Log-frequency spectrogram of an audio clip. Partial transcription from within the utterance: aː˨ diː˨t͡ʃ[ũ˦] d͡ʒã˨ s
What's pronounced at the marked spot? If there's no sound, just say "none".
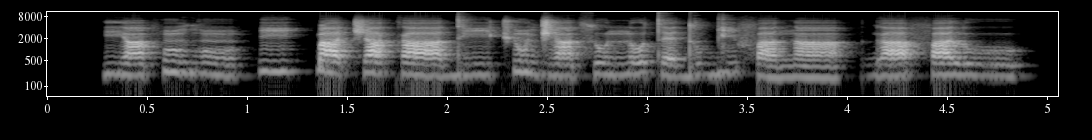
ũ˦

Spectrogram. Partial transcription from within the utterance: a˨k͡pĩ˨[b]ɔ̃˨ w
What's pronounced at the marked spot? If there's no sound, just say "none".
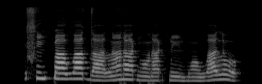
b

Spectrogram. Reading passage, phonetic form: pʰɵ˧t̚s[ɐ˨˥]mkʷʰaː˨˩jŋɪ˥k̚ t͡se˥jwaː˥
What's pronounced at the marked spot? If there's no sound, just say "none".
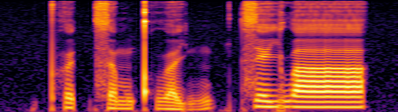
ɐ˨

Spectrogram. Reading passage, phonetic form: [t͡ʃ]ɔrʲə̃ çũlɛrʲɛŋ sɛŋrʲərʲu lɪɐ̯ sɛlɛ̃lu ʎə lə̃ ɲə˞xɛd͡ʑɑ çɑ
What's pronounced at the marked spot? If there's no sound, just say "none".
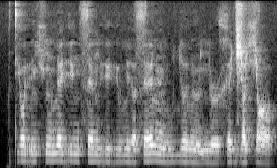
tʲ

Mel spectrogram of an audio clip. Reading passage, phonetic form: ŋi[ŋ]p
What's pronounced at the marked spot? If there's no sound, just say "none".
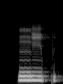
none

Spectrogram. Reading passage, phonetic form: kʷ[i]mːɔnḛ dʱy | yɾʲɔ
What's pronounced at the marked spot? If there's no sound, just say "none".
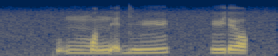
ḭ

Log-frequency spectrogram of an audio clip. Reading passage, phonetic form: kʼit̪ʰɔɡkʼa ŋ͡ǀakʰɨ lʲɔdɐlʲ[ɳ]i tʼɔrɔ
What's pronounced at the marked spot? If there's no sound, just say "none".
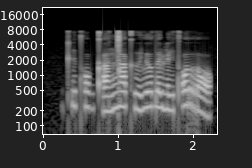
ɳ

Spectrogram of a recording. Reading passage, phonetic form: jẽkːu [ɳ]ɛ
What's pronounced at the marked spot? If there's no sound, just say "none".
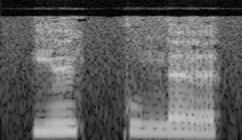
ŋ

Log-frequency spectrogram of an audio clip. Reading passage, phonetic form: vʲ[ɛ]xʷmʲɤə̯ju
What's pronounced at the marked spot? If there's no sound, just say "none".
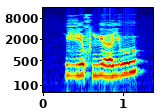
ɛ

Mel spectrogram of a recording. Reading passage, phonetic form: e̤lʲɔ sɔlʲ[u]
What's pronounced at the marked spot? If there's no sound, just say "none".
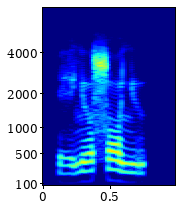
ɯ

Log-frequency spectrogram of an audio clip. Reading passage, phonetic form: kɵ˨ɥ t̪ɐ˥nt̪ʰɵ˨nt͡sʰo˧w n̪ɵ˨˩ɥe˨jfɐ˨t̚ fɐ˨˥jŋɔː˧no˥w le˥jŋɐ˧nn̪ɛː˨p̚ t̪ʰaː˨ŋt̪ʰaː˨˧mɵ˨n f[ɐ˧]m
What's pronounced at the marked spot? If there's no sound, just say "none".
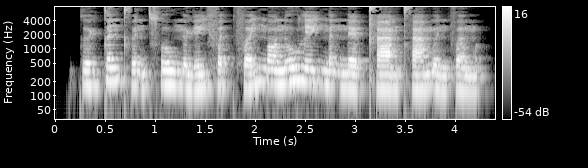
ɐ˨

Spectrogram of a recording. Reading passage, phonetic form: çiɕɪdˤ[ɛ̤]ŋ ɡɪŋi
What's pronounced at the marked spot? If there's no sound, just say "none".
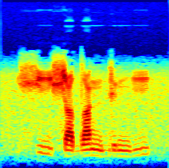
ɛ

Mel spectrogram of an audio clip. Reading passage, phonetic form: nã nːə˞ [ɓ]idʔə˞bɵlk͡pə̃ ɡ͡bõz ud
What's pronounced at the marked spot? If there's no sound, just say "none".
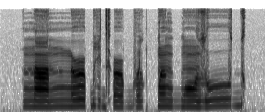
ɓ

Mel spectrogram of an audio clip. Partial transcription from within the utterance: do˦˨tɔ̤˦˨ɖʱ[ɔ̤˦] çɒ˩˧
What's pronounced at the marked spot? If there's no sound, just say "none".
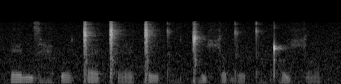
ɔ˦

